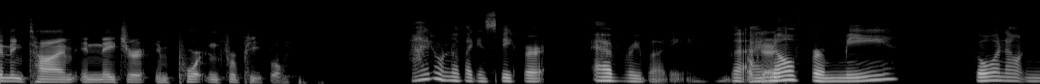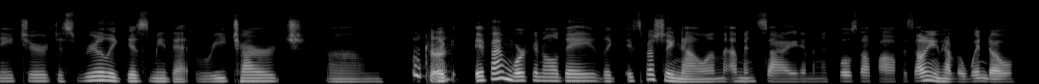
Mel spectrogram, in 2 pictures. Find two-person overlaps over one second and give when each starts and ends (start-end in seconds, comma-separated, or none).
none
